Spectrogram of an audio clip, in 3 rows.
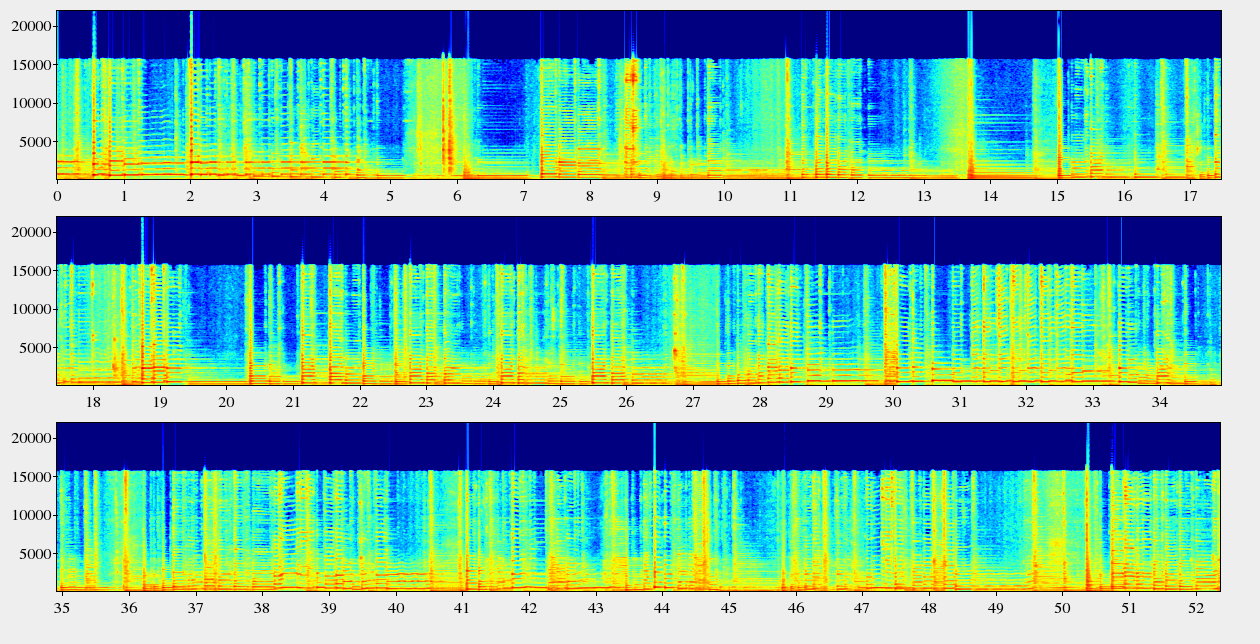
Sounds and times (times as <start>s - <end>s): Guitar: 0.0s - 52.3s.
